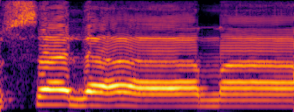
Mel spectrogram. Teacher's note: यहाँ पर जब हम रुकेंगे तो इस दो ज़बर को अलिफ से बदलेंगे। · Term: वक्फ़े मुतलक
